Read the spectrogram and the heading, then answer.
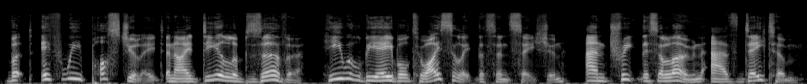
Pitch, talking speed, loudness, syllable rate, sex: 155 Hz, 155 wpm, -21 LUFS, 4.8 syllables/s, male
